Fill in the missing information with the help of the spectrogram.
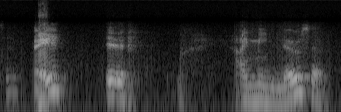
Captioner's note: Cratchit stammers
